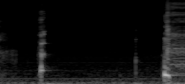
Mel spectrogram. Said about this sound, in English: Yeah, hiccups.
